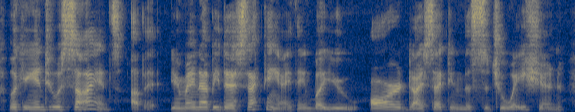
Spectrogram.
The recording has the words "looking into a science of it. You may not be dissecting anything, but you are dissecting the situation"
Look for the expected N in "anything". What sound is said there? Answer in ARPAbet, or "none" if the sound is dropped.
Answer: none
